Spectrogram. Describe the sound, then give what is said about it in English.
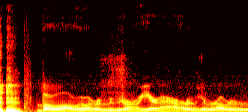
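A didgeridoo plays a steady, low buzzing drone for about four seconds after a brief rough start, its overtones swelling and warbling in a wah-like pattern while the pitch stays fixed. “learn how to play the didgeridoo since our last podcast”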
